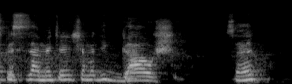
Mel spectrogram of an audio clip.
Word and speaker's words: gauche: Mais precisamente a gente chama de gauche, certo? Se pronuncia gauche, mas se escreve gauche, tá?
